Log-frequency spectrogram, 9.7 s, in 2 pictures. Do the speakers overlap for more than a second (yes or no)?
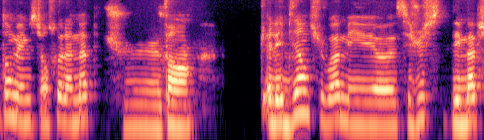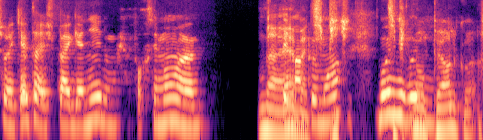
yes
